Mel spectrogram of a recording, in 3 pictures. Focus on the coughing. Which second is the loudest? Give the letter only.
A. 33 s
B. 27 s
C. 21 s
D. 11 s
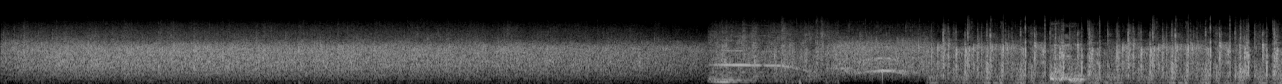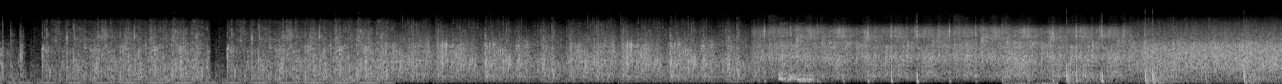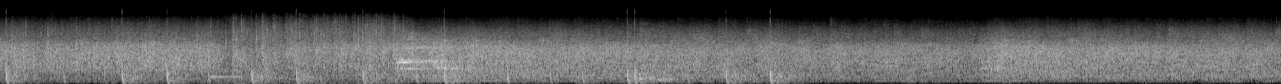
C.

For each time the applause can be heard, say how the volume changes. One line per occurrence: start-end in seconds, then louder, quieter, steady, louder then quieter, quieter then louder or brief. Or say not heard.
0.0-38.4 louder.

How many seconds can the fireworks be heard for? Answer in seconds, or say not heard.
11 s.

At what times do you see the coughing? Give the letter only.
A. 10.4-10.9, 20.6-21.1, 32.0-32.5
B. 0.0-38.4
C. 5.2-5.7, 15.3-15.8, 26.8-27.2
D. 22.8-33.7
A.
